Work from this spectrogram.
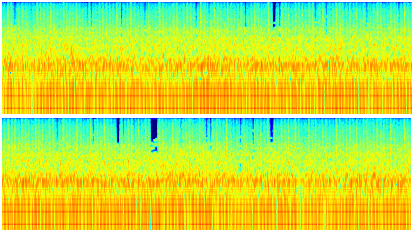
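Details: Old Farmall tractor engine idling in neutral inside a tight, smoky shed with the muffler cap removed, just after starting on choke with the switch; steady low rumble with some mechanical clatter, no missing. Normal idle, running not too bad.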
